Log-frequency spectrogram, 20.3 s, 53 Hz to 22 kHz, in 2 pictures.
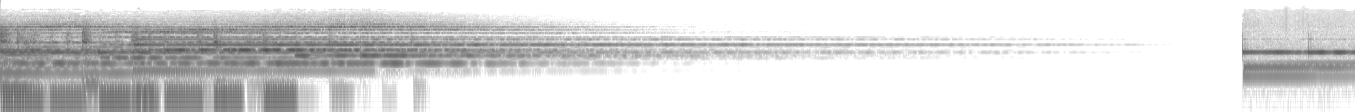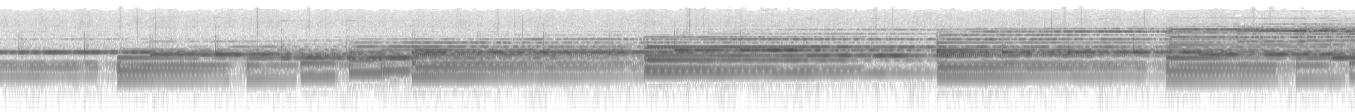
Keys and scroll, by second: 15.9 ctrl+z.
